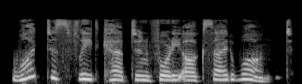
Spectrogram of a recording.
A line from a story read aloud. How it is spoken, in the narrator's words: Nine Hibiscus said, her voice gone very even, very serene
